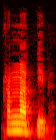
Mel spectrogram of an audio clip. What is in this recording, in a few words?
"qiannattib", Archi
